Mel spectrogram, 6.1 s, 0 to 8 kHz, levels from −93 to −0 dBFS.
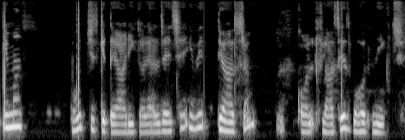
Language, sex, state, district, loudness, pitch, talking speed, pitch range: Maithili, female, Bihar, Saharsa, -20 LUFS, 215 Hz, 160 wpm, 180-275 Hz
